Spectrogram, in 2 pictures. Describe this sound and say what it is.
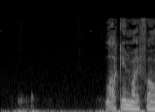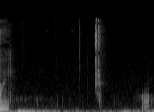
Locking my phone
Closing my iPhone, I used a Condenser mic to record this sound.
iPhone, lock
